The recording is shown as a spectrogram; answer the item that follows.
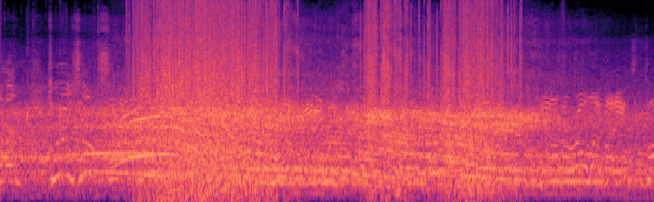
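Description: NASCAR stock cars roar down the Daytona superstretch in a dense, loud pack, their engines swelling and sustaining as they pass, with crowd noise and a commentator talking over them.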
